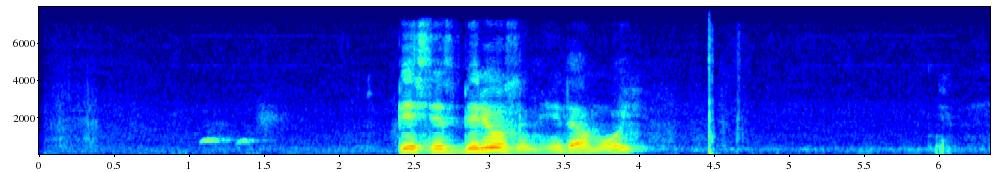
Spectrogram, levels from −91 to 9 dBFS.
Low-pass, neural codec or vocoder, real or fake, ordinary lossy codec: 7.2 kHz; none; real; AAC, 32 kbps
